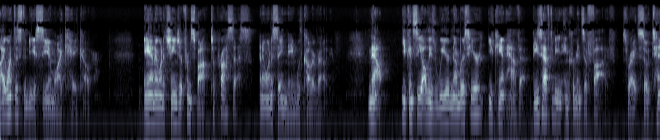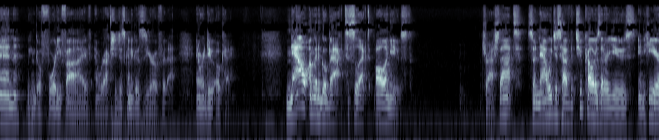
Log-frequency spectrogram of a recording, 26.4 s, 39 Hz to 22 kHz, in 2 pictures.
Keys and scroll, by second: 11.1-12.0 typing, 12.7 Tab, 12.9 Tab, 13.8-15.4 typing, 16.0 Tab, 18.5-19.1 typing, 25.0 v.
